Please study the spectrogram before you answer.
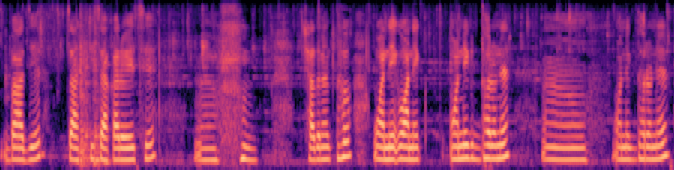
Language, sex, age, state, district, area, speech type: Bengali, female, 30-45, West Bengal, Birbhum, urban, spontaneous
